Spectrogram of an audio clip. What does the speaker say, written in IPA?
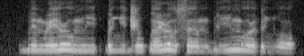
b eː m ɭ e ɹ o m iː ʔ ɓ œ ʎ i d͡ʒ œ w ɓ əː ɭ ʊː s əː m b iː m oː ɹ ɗ œ ʎ w o

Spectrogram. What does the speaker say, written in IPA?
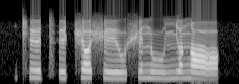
cʰ ɪː t͡sʼ ɪ t͡ʃ ʌ ʃ ɪː u̯ ʃ ɪ n u ɲ ʌ n ɑ

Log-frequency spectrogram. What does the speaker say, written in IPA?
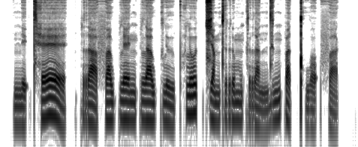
n e˨˩ ʔ tʰ ɛː˥˩ | p r aː˨˩ f a˧ w p l ɛː˧ ŋ p l a˧ w k l ɯː˩˦ pʰ l oː˥˩ t̚ t͡ɕ a˧ m t r o˧ m k r a˩˦ n d ɯ˦˥ ŋ p a˨˩ t̚ kʰ w ɔ˨˩ ʔ f a˨˩ k̚

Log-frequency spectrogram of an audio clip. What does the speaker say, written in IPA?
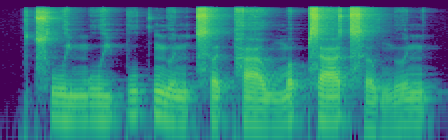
t͡sʰ uː˨ j m uː˨ j p uː˧ k̚ n̪ ɵ˨ n t͡sʰ ɐ˨˥ t̚ h aː˨ w m ɐ˧ p̚ s aː˨˧ t͡sʰ ɐ˨˩ w n̪ ɵ˧ n

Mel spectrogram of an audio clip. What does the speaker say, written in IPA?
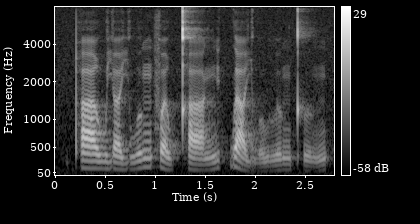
pʰ aː˧ w j ɐ˨˧ j w ʊ˥ ŋ f ɐ˨˥ w kʰ aː˨˧ ŋ ɪ˥ k̚ l aː˨˩ j w o˨ w l ʊ˧ ŋ t̪ʰ ʊ˨˥ ŋ

